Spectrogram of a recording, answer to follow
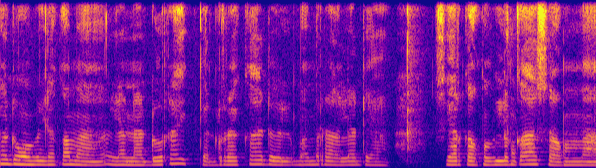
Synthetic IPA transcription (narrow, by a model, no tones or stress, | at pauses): aduŋubilekamalanaduɾajkːaduɾajkadalmamaɾaladea | siaɾkaŋubileŋɡasaŋuma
